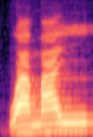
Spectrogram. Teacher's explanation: Memasukkan nun ke ya dengan gunnah, dengan dengung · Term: Idgham bi gunnah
